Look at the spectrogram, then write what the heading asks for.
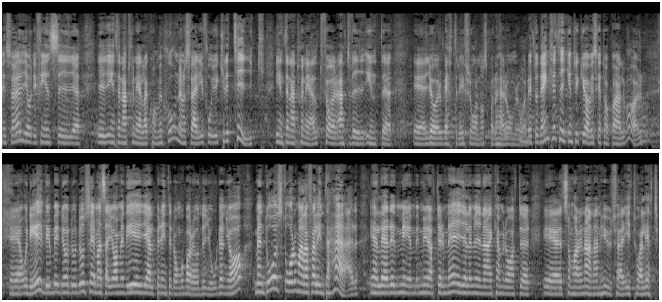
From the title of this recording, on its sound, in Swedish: Live från Almedalen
